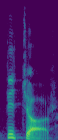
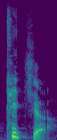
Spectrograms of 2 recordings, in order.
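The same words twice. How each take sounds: First: The final r sound is pronounced. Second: The final r sound is silent. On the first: The speaker calls it wrong. "টিচার বলে থাকে" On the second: The speaker calls it right. "শেষে যদি আর থাকে তাহলে সেই আর এর উচ্চারণ হয় না"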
